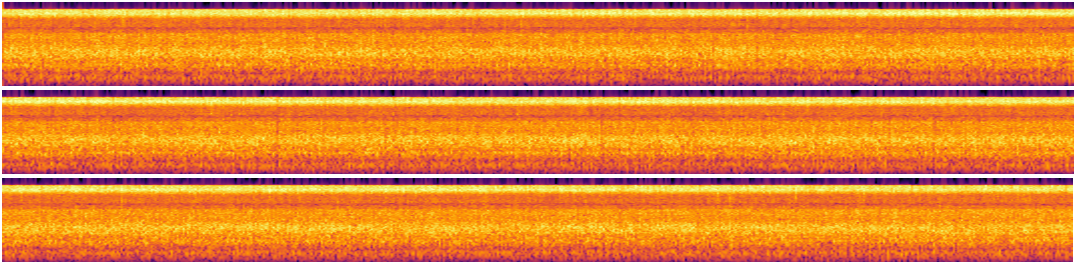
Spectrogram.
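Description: Heavy rain pours steadily onto wet pavement outdoors.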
